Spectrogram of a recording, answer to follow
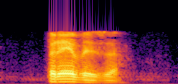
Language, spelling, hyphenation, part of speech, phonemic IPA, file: Greek, Πρέβεζα, Πρέ‧βε‧ζα, proper noun, /ˈpɾeveza/, El-Πρέβεζα.ogg
- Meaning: Preveza (a large town in Epirus, Greece)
